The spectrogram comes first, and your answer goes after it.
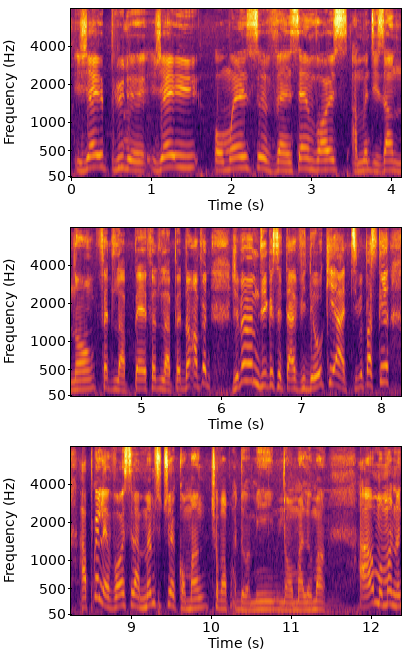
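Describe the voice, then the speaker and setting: A man's voice: on the high side, a little mellow. Young man, earnest and rambling. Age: young adult. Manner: earnest, rambling with many restarts. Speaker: interviewee, content creator. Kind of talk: casual outdoor interview. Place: park bench outdoors. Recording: faint outdoor street noise.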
